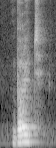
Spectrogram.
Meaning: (adjective) 1. brutish, rough 2. brutal, fierce; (noun) brute, ruffian
- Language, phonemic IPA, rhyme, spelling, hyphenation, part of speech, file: Dutch, /bryt/, -yt, bruut, bruut, adjective / noun, Nl-bruut.ogg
